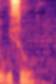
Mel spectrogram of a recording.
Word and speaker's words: WSO: WSO sering diucapkan sebagai Wiso.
